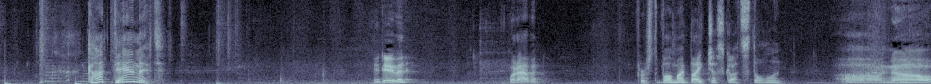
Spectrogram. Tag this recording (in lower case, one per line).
speech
